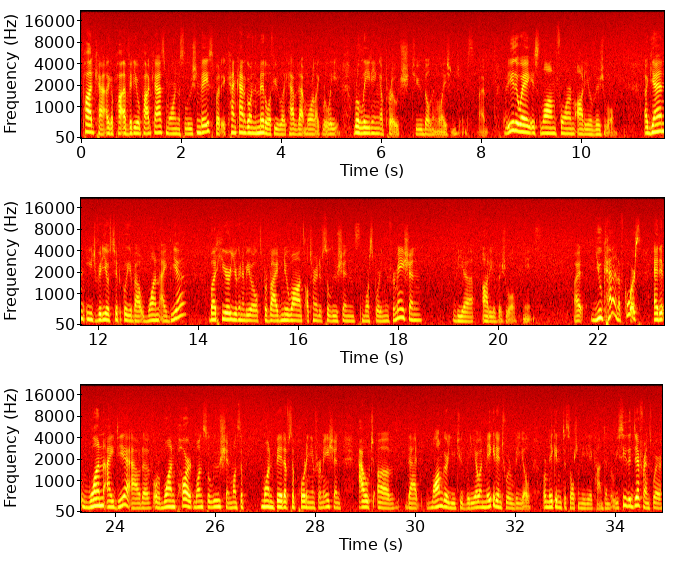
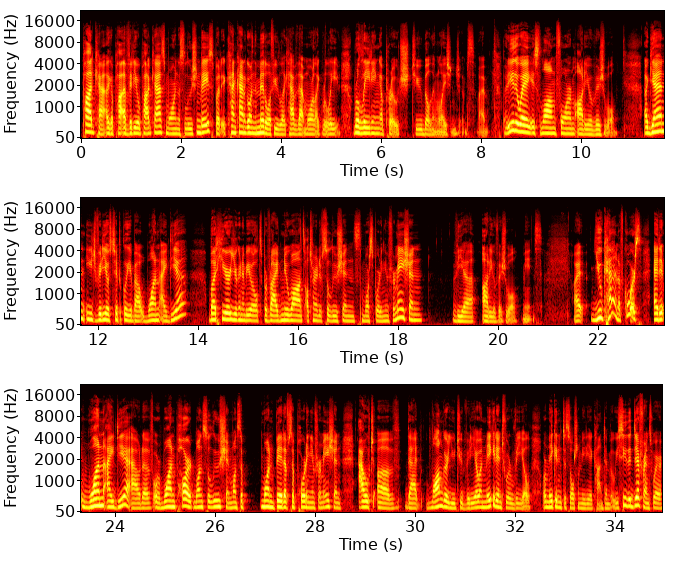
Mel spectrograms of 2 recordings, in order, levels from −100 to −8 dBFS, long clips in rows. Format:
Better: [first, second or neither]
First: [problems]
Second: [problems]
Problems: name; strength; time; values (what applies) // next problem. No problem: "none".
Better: second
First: hiss; noticeable; throughout; 15 dB below the speech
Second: none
